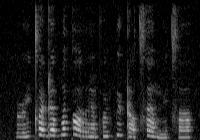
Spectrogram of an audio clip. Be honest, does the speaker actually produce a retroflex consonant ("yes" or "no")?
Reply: yes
